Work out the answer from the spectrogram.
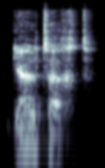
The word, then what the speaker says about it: Gaeltacht: If I had to learn the phonetics, but yeah, Gaeltacht is how we would pronounce it in that, because obviously prototonic, which means emphasis is on the first syllable, and then when you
